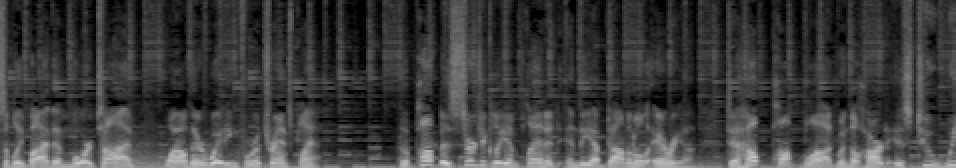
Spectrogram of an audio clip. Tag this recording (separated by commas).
Speech, Music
